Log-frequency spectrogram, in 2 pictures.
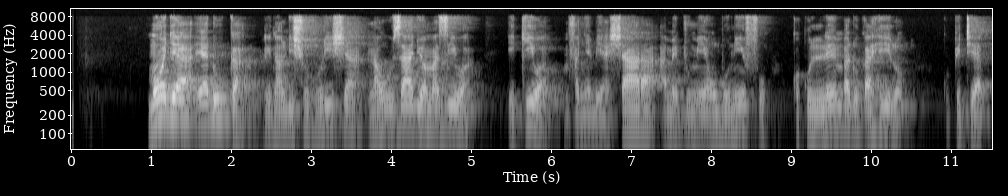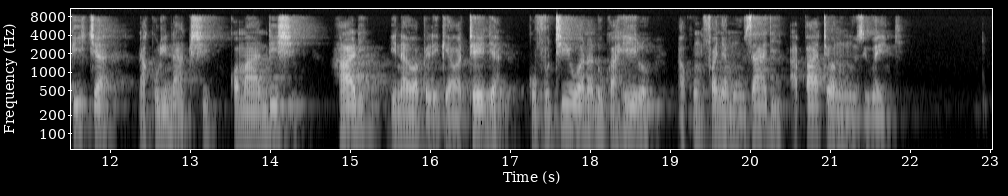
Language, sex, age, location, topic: Swahili, male, 25-35, Dar es Salaam, finance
